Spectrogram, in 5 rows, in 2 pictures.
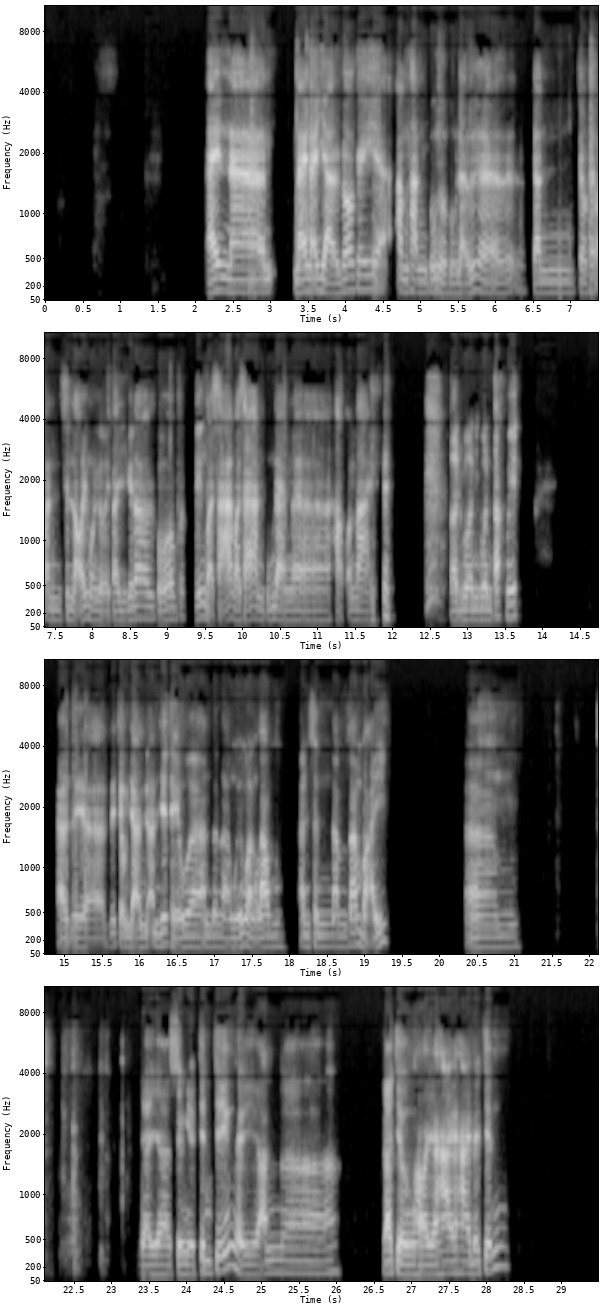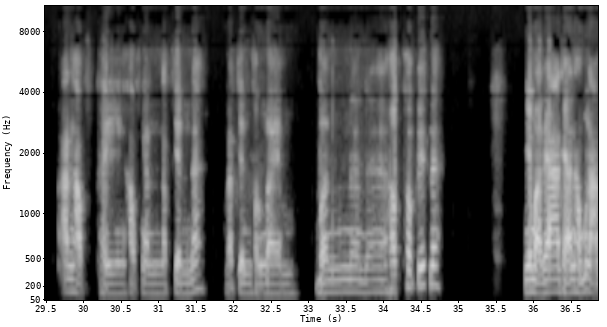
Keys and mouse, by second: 0.1 click, 15.3 click, 31.7 click, 34.0-36.8 typing.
